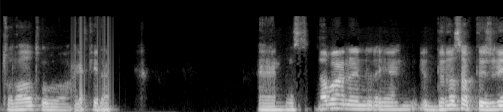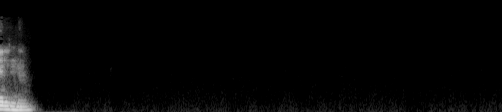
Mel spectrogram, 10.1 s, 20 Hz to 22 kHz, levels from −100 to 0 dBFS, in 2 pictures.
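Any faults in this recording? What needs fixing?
Processor overload crackle, 0.71 to 1.25 s: the processor fell behind and skipped about 30 buffers over that stretch, with gaps that fit buffers of about 10 ms, tearing the speech into gritty crackle. To prevent it, reduce the processing load or enlarge the buffer so every block finishes before its deadline.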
